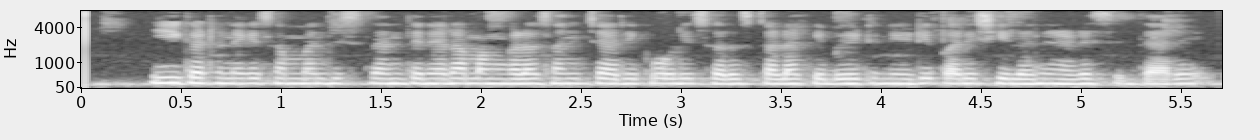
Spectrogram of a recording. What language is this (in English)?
Kannada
